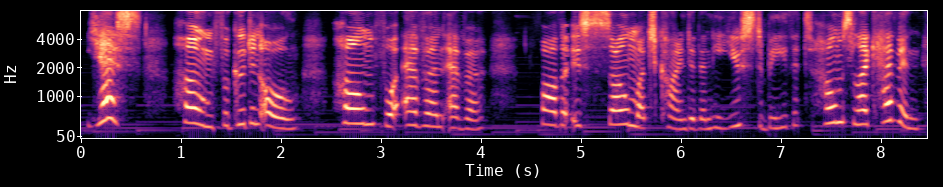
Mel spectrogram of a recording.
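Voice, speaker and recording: Radio drama role: devoted little sister, extremely high, gushing and eager, faint music behind. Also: female voice, animated, unhurried. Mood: joyful. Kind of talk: theatrical radio play acting.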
